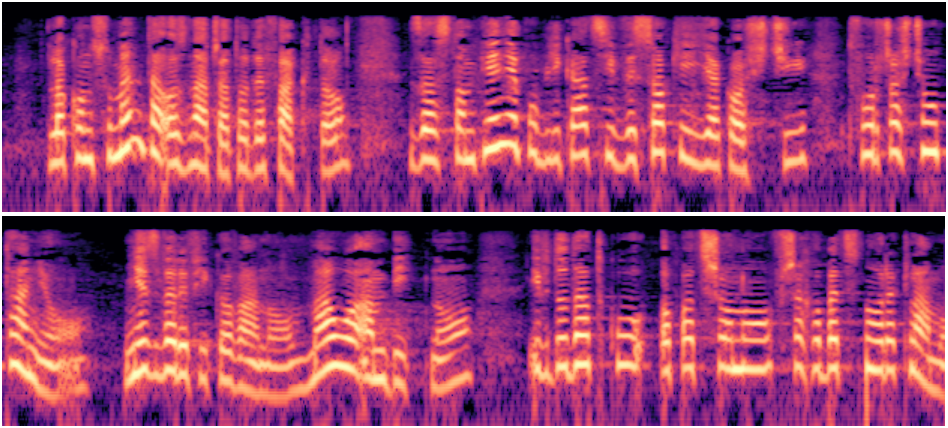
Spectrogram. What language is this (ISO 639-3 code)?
pol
